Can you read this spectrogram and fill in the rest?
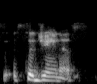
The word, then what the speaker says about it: Sejanus: Is it Sejanus? – Sejanus. – Is it today? – Sejanus.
